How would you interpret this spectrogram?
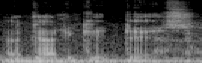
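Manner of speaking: whispered, no voice at all. Real, not acted. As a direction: breathe "I gotta get this" as a pure whisper. Repeats it to himself.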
